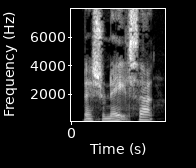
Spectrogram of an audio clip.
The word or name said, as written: NATIONALSANG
